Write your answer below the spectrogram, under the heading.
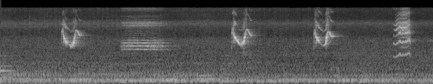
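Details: Long-tailed shrike training recording for caged birds: scattered high, twisting, V-shaped whistled notes with pauses between them, plus one buzzy burst, over a low rumbling background.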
